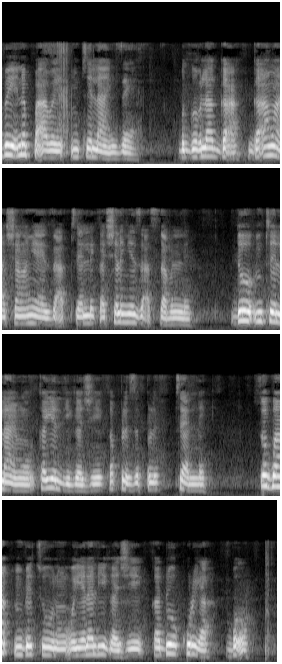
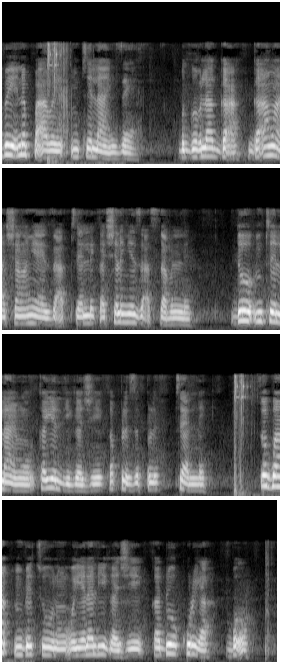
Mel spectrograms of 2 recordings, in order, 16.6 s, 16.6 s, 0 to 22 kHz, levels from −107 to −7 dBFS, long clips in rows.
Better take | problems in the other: first | background sound (Keys jangling); 20 dB below the speech

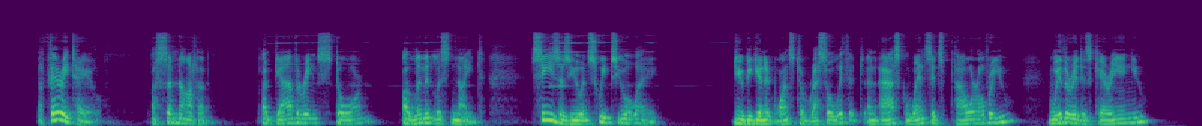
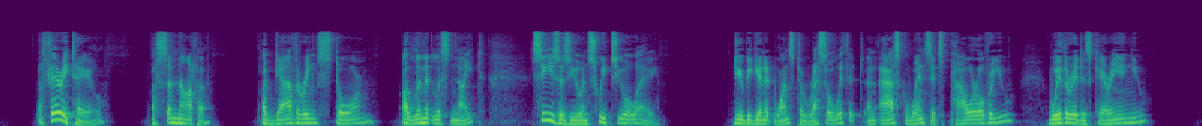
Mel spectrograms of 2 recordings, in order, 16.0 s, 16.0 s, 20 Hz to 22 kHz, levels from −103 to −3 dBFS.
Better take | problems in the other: second | noise reduction (neural mask model DeepFilterNet 3)

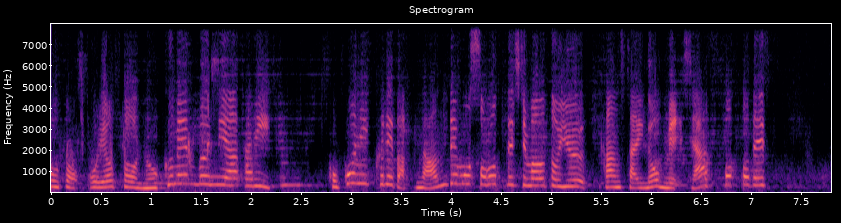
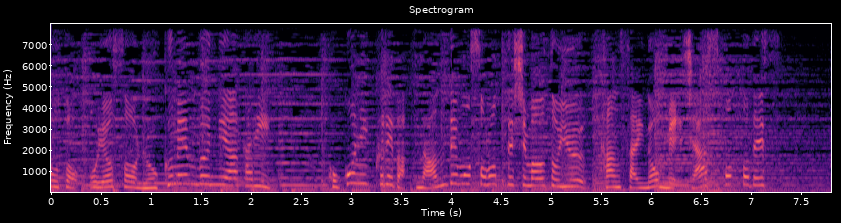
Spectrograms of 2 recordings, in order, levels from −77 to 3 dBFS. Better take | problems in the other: second | noise reduction (neural separator model SepFormer DNS4)

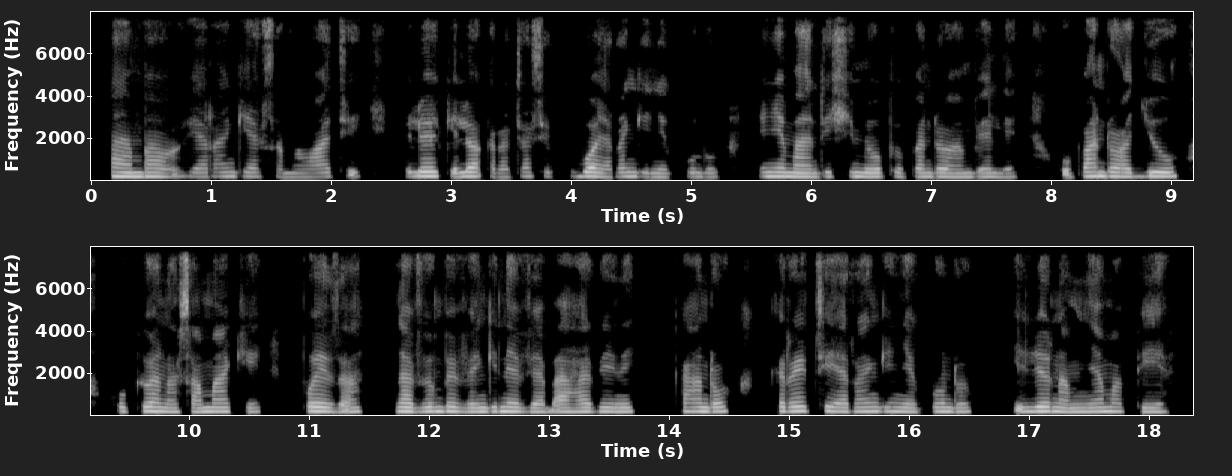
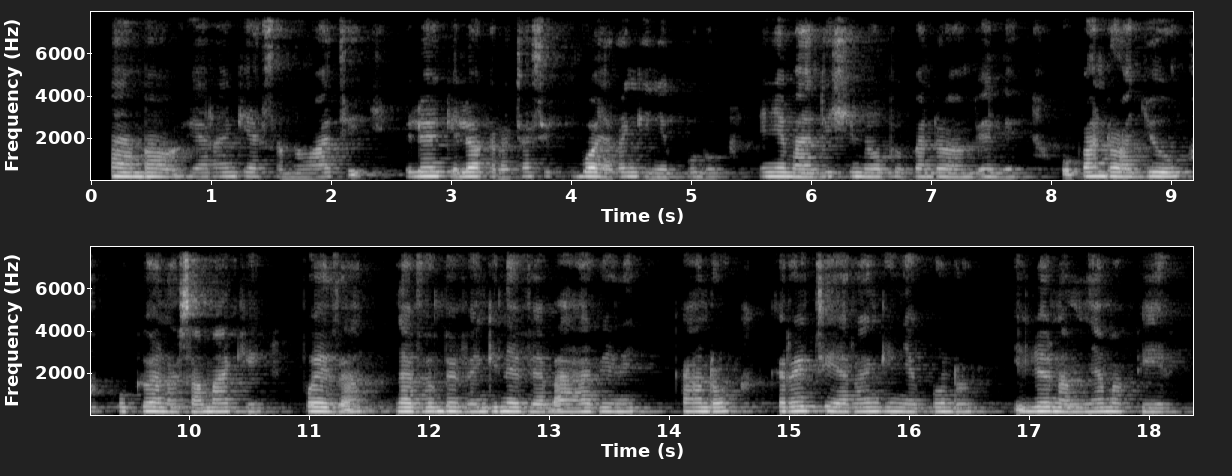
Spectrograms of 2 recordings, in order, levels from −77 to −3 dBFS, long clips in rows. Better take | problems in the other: first | room echo; dies away in 0.8 s

